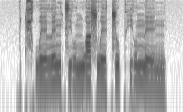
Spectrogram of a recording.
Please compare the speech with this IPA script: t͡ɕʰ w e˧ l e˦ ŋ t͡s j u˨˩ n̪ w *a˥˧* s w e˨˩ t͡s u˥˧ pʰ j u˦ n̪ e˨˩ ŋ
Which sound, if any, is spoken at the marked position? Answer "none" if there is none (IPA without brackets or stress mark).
a˦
